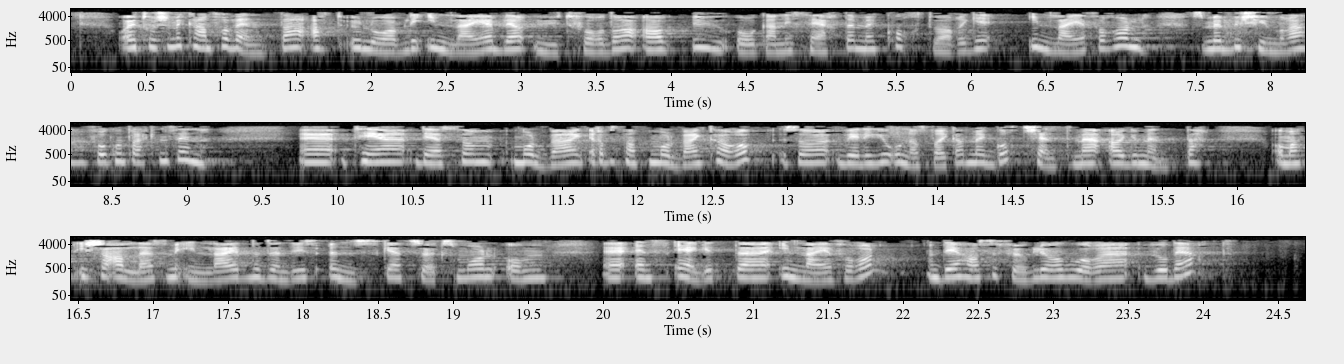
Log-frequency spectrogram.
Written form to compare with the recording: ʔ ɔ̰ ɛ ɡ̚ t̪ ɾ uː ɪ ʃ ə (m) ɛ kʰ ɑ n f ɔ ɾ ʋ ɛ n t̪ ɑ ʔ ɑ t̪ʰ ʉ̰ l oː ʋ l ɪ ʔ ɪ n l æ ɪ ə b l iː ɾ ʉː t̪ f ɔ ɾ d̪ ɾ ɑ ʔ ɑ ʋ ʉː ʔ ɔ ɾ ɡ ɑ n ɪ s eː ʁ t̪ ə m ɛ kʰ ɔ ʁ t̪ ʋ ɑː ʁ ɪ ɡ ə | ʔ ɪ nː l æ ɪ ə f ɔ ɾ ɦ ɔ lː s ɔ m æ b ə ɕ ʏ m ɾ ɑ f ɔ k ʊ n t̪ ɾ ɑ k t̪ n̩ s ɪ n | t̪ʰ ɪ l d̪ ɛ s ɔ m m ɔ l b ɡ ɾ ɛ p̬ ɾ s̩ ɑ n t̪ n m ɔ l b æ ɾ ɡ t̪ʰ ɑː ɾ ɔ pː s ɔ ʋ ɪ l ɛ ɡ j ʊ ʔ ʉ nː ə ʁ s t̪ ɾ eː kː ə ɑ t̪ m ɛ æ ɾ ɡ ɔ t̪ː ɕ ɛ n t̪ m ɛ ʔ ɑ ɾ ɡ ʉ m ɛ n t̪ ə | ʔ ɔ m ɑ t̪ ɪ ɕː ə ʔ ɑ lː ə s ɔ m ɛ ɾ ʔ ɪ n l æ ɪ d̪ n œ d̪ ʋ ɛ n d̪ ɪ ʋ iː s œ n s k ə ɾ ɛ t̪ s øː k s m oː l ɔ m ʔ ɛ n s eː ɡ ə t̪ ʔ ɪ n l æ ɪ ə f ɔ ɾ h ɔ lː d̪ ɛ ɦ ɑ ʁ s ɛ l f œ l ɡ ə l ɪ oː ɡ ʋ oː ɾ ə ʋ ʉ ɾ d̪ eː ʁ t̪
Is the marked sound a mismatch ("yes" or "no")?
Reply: no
